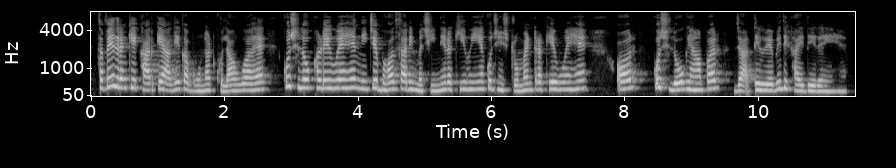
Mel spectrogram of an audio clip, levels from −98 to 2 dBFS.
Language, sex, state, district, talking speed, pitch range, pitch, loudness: Kumaoni, female, Uttarakhand, Uttarkashi, 210 wpm, 225-280 Hz, 250 Hz, -25 LUFS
